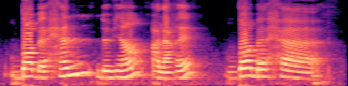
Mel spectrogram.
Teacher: Donc ici on va avoir fathatin qui vont se transformer en fatha alif soukoun, donc deux temps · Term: المد العوض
